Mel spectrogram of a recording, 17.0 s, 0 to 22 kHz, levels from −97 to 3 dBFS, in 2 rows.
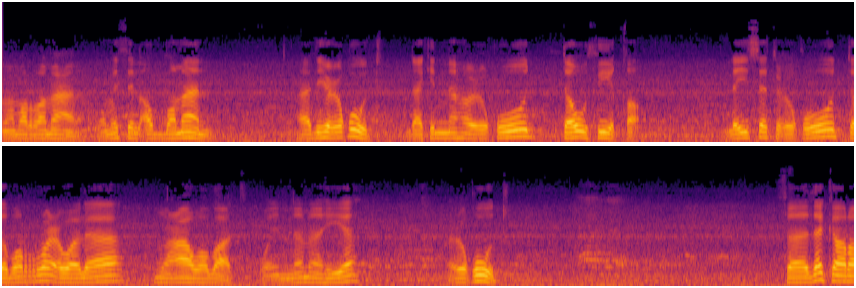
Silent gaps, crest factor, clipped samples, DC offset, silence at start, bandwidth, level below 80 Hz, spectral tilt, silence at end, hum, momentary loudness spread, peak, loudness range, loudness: none; 18 dB; under 0.1%; under 0.1%; 0 s; 7.8 kHz; -42 dBFS; -8 dB/octave; 0 s; none; 20 LU; -2 dBFS; 5 LU; -19 LUFS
